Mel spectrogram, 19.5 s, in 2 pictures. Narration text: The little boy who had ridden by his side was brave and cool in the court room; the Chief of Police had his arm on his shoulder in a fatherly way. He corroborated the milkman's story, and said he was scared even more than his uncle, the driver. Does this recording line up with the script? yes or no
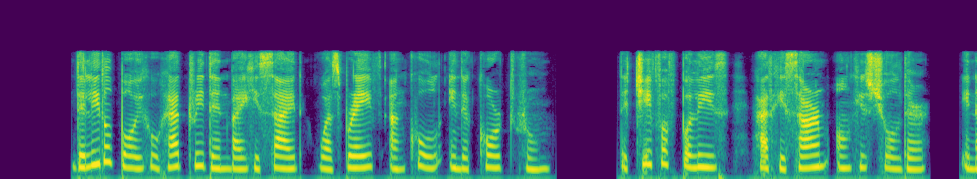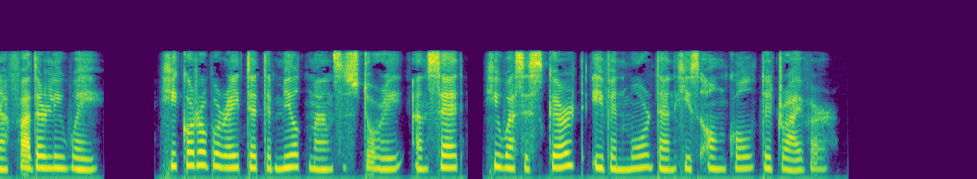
yes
